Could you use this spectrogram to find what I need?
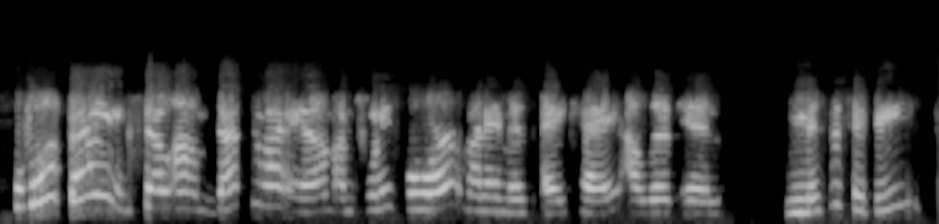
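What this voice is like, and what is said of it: Mississippi accent. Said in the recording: “There's going to be a different accent this go round.”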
